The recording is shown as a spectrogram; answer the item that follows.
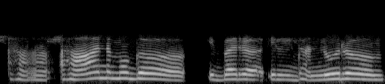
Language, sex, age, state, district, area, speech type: Kannada, female, 18-30, Karnataka, Bidar, urban, conversation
